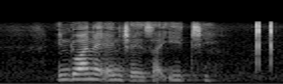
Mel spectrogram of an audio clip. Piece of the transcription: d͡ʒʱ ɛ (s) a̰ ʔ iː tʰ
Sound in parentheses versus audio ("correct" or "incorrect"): incorrect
